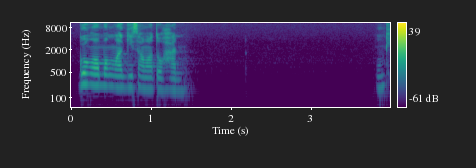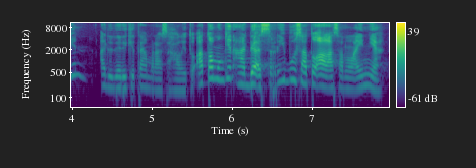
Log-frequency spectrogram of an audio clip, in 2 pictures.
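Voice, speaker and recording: Young woman preacher, kinda high voice, chatty and keeps quizzing the crowd. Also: fairly bright tone. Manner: conversational, quizzes the congregation with questions. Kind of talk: casual youth sermon.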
